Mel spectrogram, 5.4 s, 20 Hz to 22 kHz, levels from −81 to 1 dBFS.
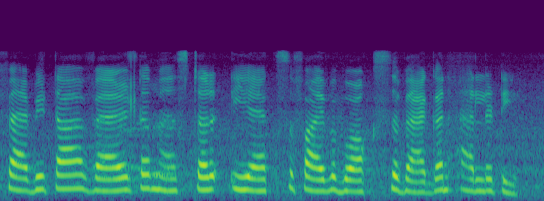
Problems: background sounds at intervals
